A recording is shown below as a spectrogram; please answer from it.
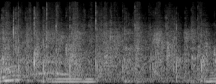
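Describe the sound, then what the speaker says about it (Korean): Applause from a seminar audience in Changwon thanking two executives, a short dense patter of clapping under a sustained tonal sound and some voices. "감사의 박수 부탁드리겠습니다"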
